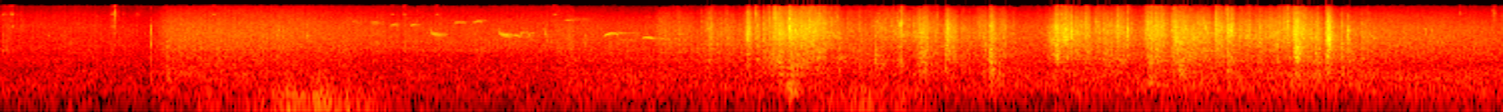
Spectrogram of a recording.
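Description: Small birds chirping in the background, then from about halfway in a stretch of close, loud rustling and crackling.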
